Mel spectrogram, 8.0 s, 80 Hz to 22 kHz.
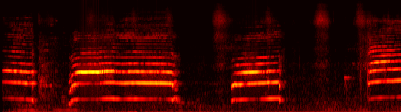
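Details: Domestic cats fighting at 3 AM, drawn-out harmonic yowls rising and falling, three long wailing bouts separated by quieter pauses, one sharp short cry near the end.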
